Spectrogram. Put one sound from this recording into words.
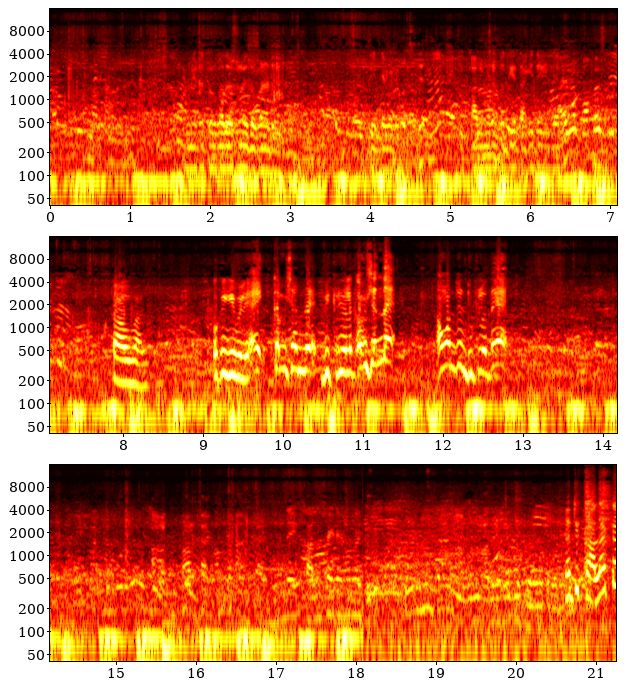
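A crowd murmurs all around outdoors.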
